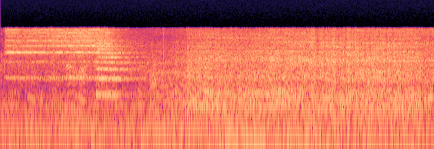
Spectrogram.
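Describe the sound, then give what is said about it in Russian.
An electric commuter train departing from a station track: a sustained horn-like tone for the first couple of seconds gives way to a steady, loud rumble and rattle of the moving train. “По второму пути отправляется резервный электропоезд.”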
